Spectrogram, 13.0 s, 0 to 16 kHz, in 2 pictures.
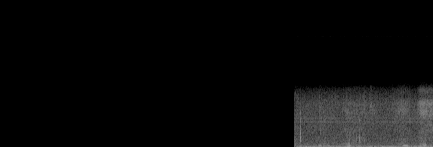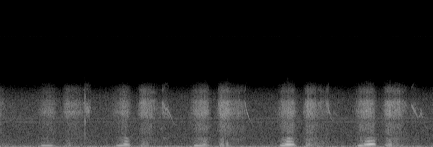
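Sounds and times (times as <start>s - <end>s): rasping breaths with crowing tone: 5.2s - 12.9s.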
